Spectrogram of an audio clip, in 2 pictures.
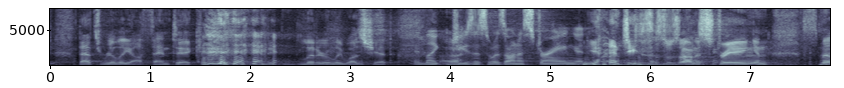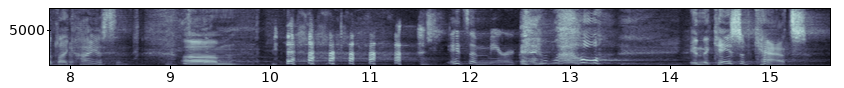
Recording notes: Records this episode before a live audience at the Community College of Denver .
